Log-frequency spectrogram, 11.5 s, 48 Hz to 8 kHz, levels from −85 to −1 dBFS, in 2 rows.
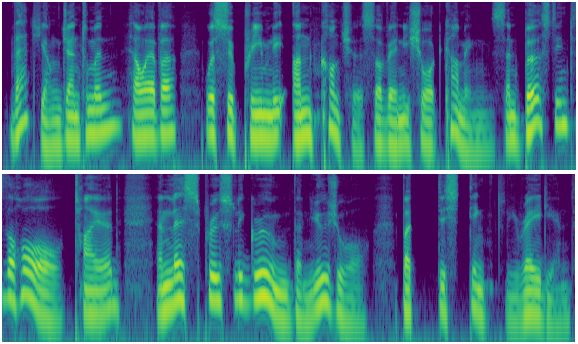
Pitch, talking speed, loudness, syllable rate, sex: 130 Hz, 130 wpm, -19 LUFS, 4.6 syllables/s, male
